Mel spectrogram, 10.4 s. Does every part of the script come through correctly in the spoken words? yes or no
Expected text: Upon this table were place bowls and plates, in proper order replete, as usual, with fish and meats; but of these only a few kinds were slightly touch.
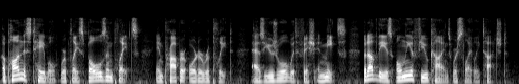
no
